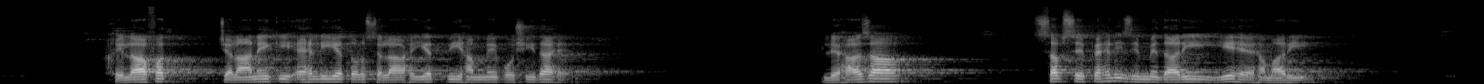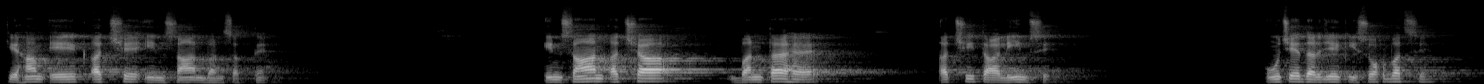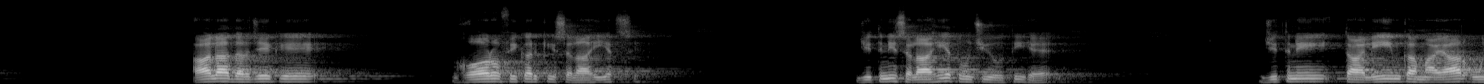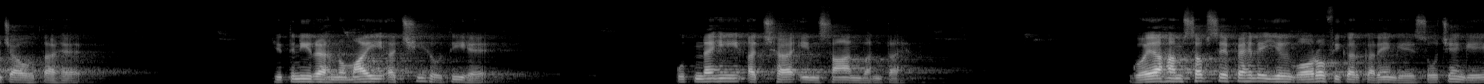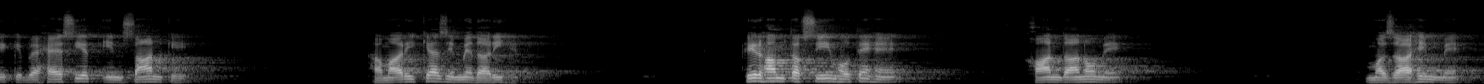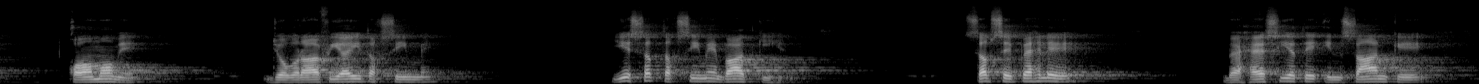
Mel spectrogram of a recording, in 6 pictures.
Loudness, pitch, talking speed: -26 LUFS, 130 Hz, 80 wpm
